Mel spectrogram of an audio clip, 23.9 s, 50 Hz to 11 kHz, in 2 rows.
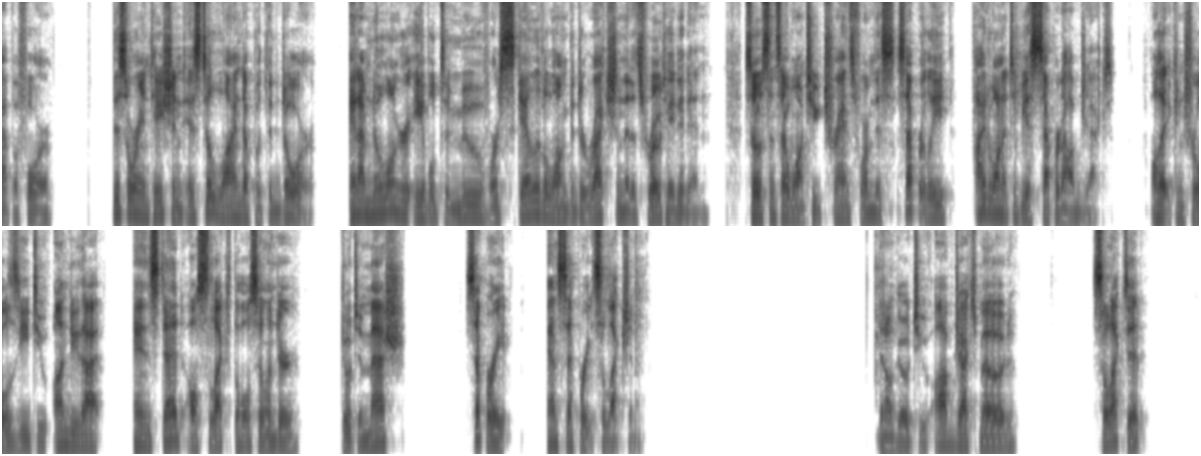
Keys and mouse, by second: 2.3 click, 8.2 ctrl+z, 8.6 ctrl+z, 9.1 ctrl+z, 9.6 ctrl+z, 10.0 ctrl+z, 14.9-18.3 drag, 20.6 Tab.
